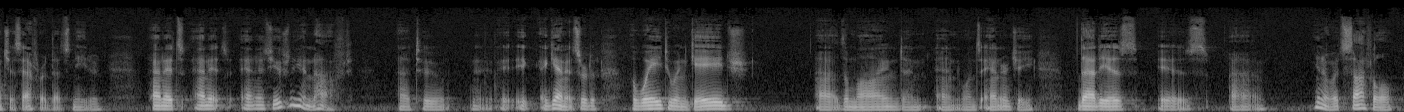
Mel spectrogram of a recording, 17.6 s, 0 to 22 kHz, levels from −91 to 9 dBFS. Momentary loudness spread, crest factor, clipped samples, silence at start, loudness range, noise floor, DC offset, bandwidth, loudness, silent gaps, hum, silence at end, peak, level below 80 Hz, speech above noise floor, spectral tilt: 16 LU; 20 dB; under 0.1%; 0 s; 7 LU; -55 dBFS; under 0.1%; 16.5 kHz; -26 LUFS; none; none; 0.05 s; -6 dBFS; -56 dBFS; 30 dB; -6.5 dB/octave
